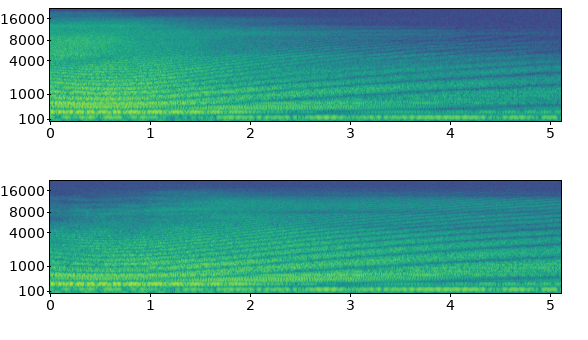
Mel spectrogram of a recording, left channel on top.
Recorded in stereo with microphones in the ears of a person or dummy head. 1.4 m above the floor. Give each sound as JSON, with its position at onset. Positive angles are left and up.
{"t": 0.0, "sound": "a drone", "side_deg": 70}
